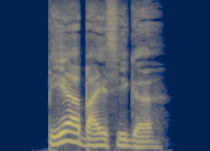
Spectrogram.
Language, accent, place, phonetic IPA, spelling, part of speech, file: German, Germany, Berlin, [ˈbɛːɐ̯ˌbaɪ̯sɪɡə], bärbeißige, adjective, De-bärbeißige.ogg
- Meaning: inflection of bärbeißig: 1. strong/mixed nominative/accusative feminine singular 2. strong nominative/accusative plural 3. weak nominative all-gender singular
